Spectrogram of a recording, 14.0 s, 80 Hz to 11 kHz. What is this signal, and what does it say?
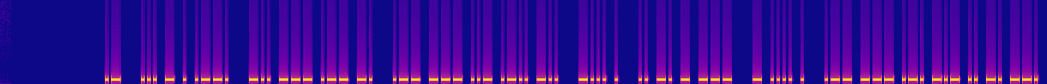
Morse code, heard as a keyed tone, about 30 wpm, 700 Hz. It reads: A STEP DOWN WOULD BE INTO THE WORKING
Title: Sentences from Top 1000 Words - Review Part 4 - 30wpm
